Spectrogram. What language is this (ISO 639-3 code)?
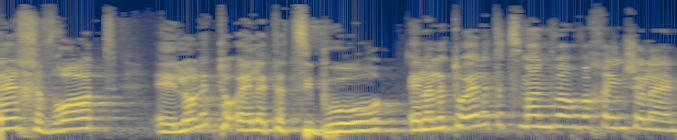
heb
